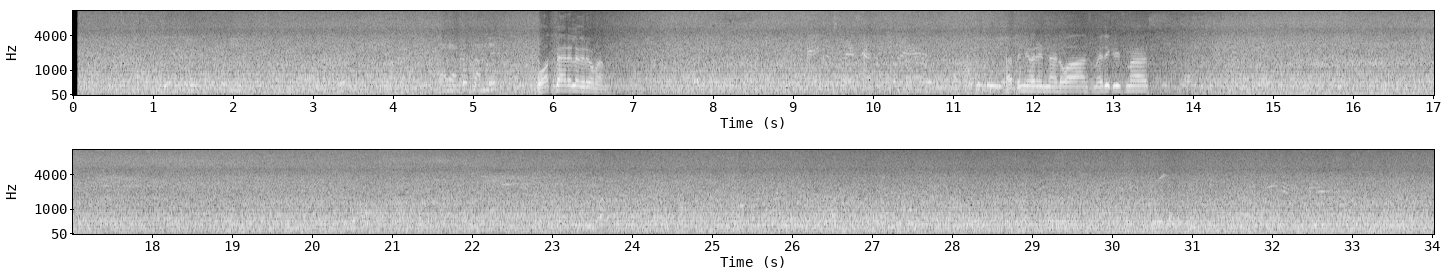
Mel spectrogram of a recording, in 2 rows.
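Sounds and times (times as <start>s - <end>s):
rushing terminal hall noise: 6.0s - 34.0s.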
